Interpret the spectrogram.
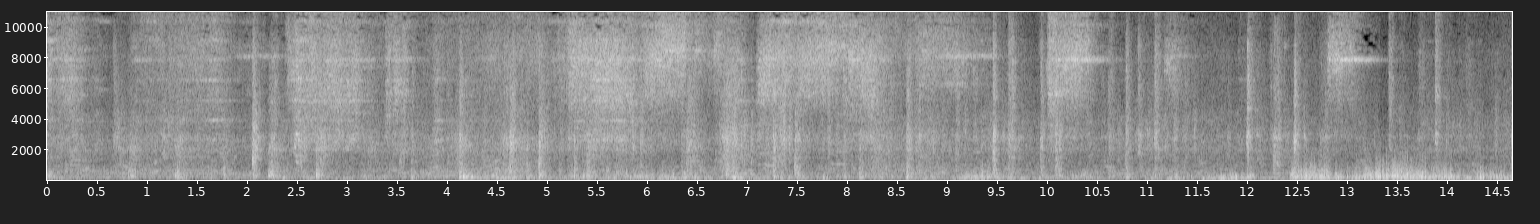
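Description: Commuter train coach running slowly over points and rail joints, heard from an open window: a steady rumble with irregular clacks from the wheels and brief high wheel squeals as it takes the curving track.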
